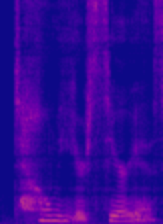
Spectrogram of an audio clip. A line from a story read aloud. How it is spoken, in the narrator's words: he murmured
